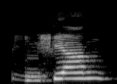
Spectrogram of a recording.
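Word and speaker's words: 冰箱: আইএনজি এর উচ্চারণ হচ্ছে ইং। তো পি, পি আছে এখানে সামনে, তো পি আই ইং।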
